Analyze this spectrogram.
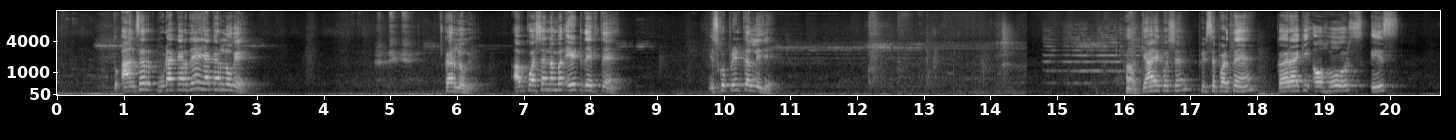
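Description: A young man speaks clearly and steadily, pausing between phrases.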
